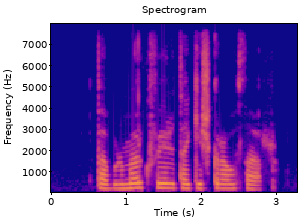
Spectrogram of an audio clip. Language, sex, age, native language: Icelandic, female, 18-19, Icelandic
